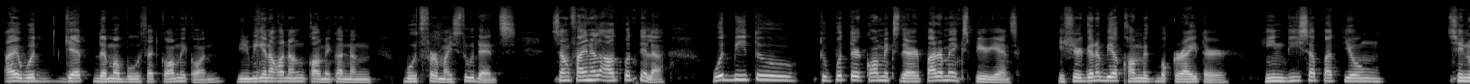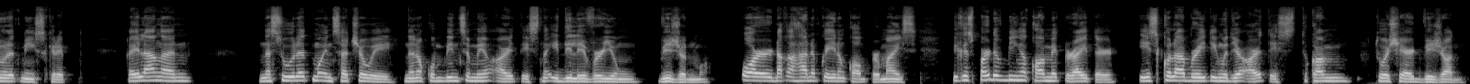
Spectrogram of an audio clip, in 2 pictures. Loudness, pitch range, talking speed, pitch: -19 LUFS, 130-170 Hz, 180 wpm, 150 Hz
